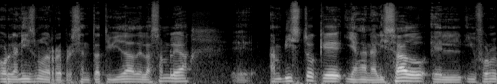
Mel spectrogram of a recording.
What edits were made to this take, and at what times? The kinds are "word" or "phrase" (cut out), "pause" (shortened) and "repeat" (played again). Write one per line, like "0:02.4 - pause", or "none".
none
